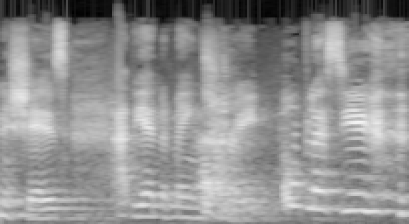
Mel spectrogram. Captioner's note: sneezing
